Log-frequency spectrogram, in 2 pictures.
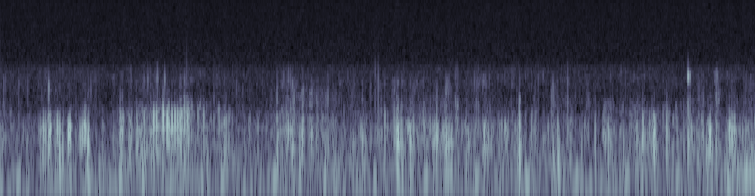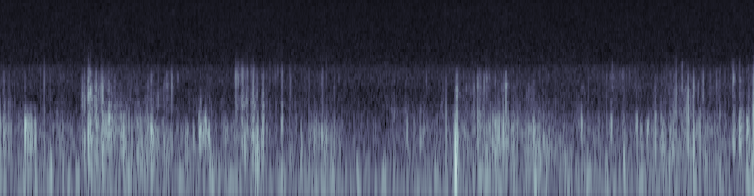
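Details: Stomach growling from hunger: low, rolling gurgles and rumbles coming and going without pause; normal bowel sounds (borborygmi).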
